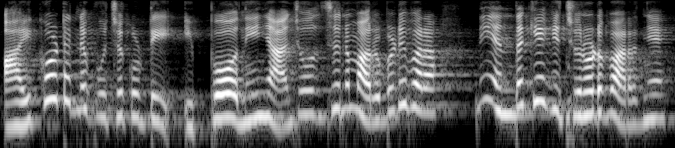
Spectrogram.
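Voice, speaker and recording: A woman voicing a tender young man who speaks softly and coaxingly to his beloved in an audio story. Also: sits high, expressive, brisk. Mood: teasing. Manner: soft, coaxing, affectionate.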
